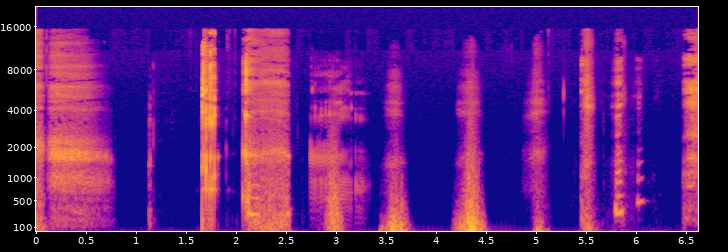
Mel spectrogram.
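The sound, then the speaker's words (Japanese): Many short, guttural burps follow one another at irregular intervals, varying in length and loudness, some low and rumbling, others sharper and brief. “気持ちいいエロゲップ”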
